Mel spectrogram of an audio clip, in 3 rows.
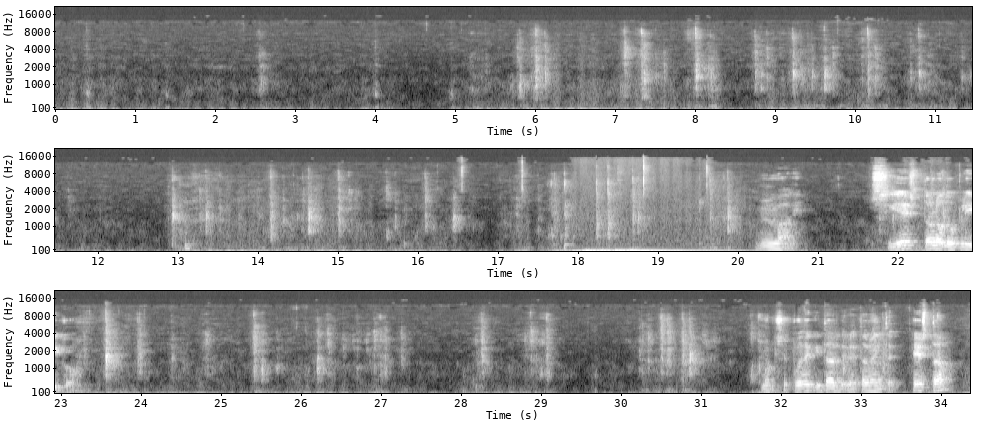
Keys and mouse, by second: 2.9-4.1 middle drag, 4.1-6.7 drag, 6.7-16.3 middle drag, 7.2 alt+q, 14.1 Tab, 15.7 3, 16.3 alt+right click, 16.7-22.9 middle drag, 17.7 ctrl+KP_Add, 18.3 ctrl+KP_Subtract, 22.5 shift+d, 22.9 right click, 23.4-25.9 ctrl+middle drag, 25.5 2, 25.9 alt+right click, 26.9 g, 28.1 shift+click, 28.9 e, 29.9 click, 30.5 ctrl+z, 31.7 3, 32.3 alt+right click, 33.2 c, 33.7 right click, 33.9 x.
